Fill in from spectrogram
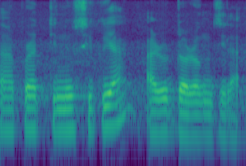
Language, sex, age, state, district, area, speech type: Assamese, male, 18-30, Assam, Jorhat, urban, spontaneous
